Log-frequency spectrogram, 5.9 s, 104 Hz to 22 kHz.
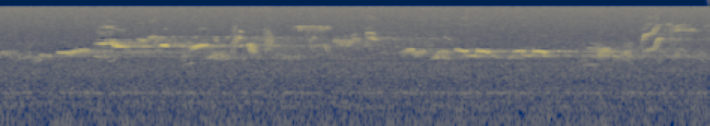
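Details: Common blackbird singing at night in July 2016 in Helsinki, Finland, as a full moon sets over rooftops: clear fluty warbled phrases with high twittering flourishes, repeated through the clip over a steady low urban hum.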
